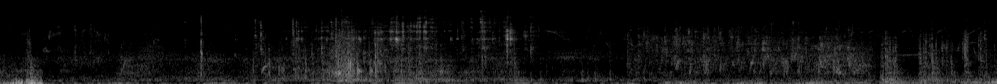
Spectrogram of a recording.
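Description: Water trickling and splashing, with scattered small knocks and a heavier low knock at the start.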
